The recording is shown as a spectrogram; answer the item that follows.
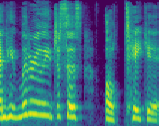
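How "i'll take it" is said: curt, exasperated, annoyed and dismissive tone. Retelling a character's reply at a front desk: imitating an annoyed dismissive tone. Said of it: "in, like, a "shut the fuck up, will you?" kind of tone".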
